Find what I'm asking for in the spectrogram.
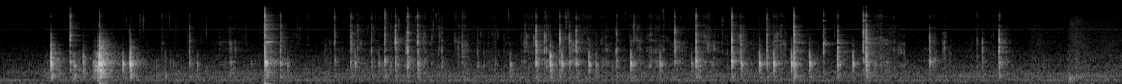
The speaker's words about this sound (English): I'm sorry, please mix all of the ingredients together.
